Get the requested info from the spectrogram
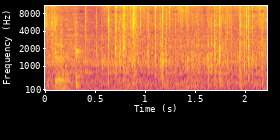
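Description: A clear plastic bag crinkles as the last pecans are shaken out of it into a pan of boiling praline syrup. It makes a quick run of small crackles.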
